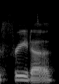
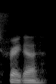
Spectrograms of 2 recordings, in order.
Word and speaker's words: Frigga: what you're saying with is it frica or freda mom did i pronounce it wrong did i say free frida yeah it's it's frigga not a d sorry everybody re rewrite it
